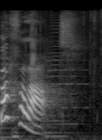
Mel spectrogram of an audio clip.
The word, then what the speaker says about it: Baharat: Let's do a bit of Baharat. Am I pronouncing that correctly?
